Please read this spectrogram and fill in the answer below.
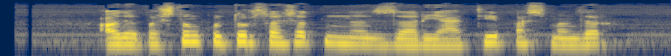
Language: Pashto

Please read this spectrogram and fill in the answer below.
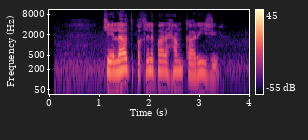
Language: Pashto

